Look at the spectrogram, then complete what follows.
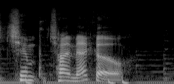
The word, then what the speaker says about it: Chimecho: Oh, it's Chimecho. Oh, that's good. Okay, thank you. Thanks, Potato. Chimecho.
